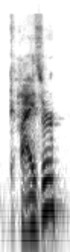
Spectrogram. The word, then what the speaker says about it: Caesar: know yeah and then the way that caesar was actually pronounced was kaiser yeah yeah yeah like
